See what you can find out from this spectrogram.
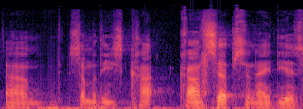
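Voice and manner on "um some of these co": usual speaking voice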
